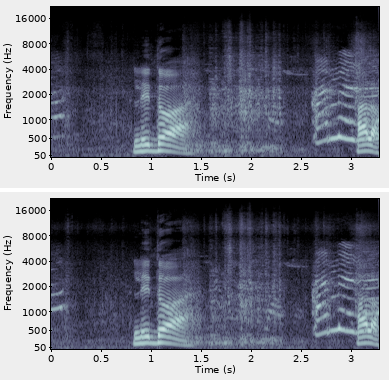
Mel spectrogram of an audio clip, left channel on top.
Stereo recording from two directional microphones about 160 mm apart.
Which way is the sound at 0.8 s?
40° right (ahead or behind).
